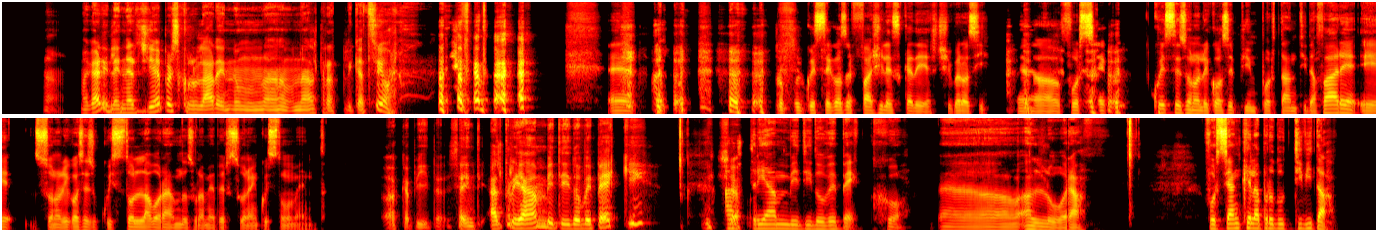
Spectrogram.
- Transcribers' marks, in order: chuckle; other background noise; laugh; chuckle; tapping; laughing while speaking: "dicia"; tongue click
- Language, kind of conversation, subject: Italian, podcast, Hai qualche regola pratica per non farti distrarre dalle tentazioni immediate?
